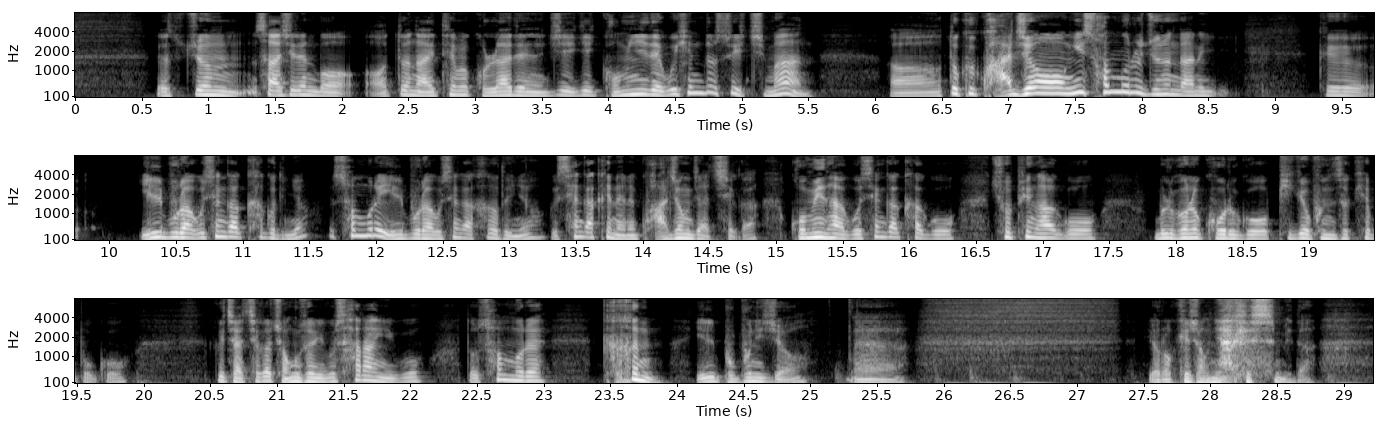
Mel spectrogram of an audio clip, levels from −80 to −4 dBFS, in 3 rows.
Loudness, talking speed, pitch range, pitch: -18 LUFS, 285 characters per minute, 120-155 Hz, 135 Hz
